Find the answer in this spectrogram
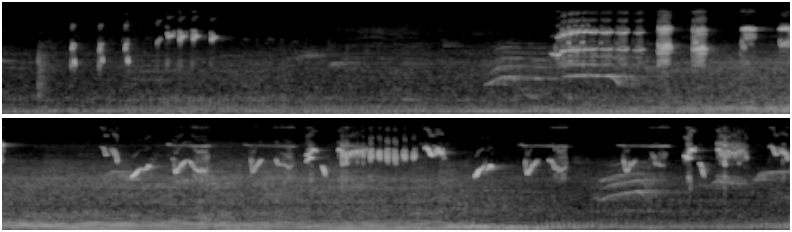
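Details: Orange-headed thrush singing as a lure meant to prompt other birds to join in: a few sparse high chirps, then from about four seconds a steady run of clear, high whistled notes and fast trills over a faint low hum.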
